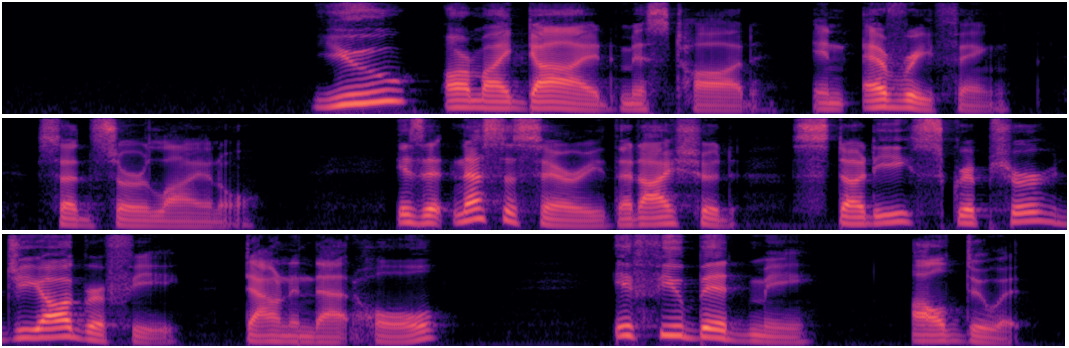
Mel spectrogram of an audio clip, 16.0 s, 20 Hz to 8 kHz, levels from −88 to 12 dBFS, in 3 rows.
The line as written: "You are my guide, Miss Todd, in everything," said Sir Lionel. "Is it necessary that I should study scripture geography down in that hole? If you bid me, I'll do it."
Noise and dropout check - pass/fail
pass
